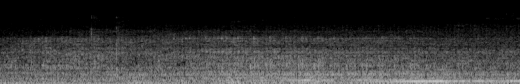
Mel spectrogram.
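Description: Car engine idling at a standstill, a steady hum, with a deeper steady drone coming in about halfway through and growing louder.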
